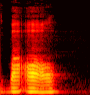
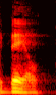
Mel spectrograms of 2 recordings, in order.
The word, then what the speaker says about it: Baal: Now, I have a hunch that Balaam, and Balak for sure, King Balak of the Moabites for sure, was a Baal worship. Some people pronounce that idol as Baal. It's easier for me to say Baal, because if Baal comes around, you need to bail.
